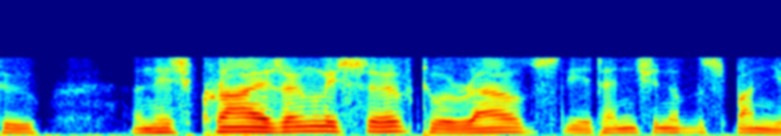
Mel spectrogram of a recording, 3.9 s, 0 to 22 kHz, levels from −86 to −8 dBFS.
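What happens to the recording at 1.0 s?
At 1.0 s you're hearing the Bluetooth CVSD headset codec, and it isn't a local glitch: it runs through the whole clip. CVSD codes the speech one bit per sample as a simple up-or-down step, with a step size that keeps adapting, a rate that fits 64 kbps. Nothing above about 3.8 kHz survives, so the speech sounds boxed-in and dull. The coding damage is plainly audible, with scratchy s sounds, distorted loud high-frequency bits, and a grainy hiss underneath.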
